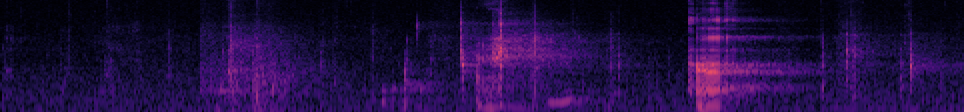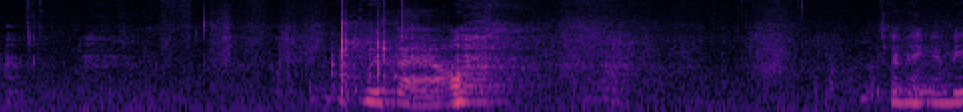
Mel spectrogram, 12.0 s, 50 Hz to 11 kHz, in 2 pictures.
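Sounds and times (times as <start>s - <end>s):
person burping: 4.3s - 5.1s.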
